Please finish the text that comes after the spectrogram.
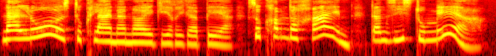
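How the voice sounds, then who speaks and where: A woman voicing a chatty, excited female cat in a children's story, breathy and high. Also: unhurried. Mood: eager.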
